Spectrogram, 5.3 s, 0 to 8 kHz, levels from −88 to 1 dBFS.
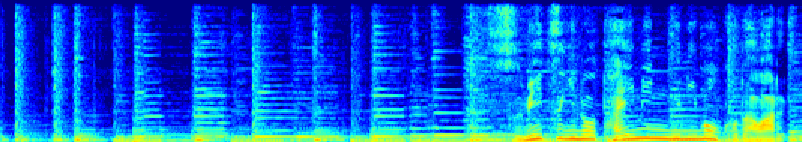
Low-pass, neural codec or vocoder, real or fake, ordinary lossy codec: none; none; real; none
